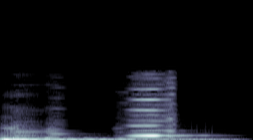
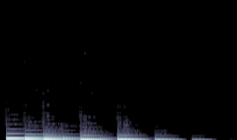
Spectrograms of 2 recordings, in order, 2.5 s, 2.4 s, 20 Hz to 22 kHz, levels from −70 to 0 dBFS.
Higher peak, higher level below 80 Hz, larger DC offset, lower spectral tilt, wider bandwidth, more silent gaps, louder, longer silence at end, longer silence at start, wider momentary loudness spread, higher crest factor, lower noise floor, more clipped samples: first, 0 dBFS vs -6 dBFS; first, -18 dBFS vs -66 dBFS; neither; second, -6 dB/octave vs -10.5 dB/octave; first, 11 kHz vs 4.3 kHz; neither; first, -16 LUFS vs -19 LUFS; about the same, 0.25 s vs 0.35 s; about the same, 0 s vs 0.05 s; first, 19 LU vs 16 LU; about the same, 14 dB vs 14 dB; second, -36 dBFS vs -45 dBFS; neither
